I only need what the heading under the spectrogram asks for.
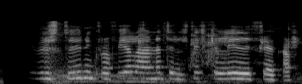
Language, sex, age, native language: Icelandic, female, 13, Icelandic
